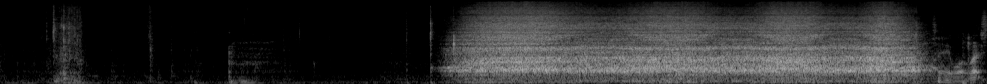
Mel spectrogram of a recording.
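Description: A hair dryer blows steadily and loudly onto a watercolour beach-scene painting, switching on after about four seconds of quiet handling noises and running for the rest of the clip.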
